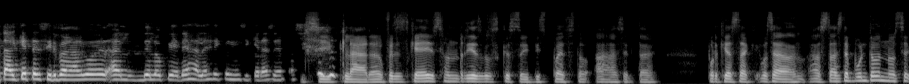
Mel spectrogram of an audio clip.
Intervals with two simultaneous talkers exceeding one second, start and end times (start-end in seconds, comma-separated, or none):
none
